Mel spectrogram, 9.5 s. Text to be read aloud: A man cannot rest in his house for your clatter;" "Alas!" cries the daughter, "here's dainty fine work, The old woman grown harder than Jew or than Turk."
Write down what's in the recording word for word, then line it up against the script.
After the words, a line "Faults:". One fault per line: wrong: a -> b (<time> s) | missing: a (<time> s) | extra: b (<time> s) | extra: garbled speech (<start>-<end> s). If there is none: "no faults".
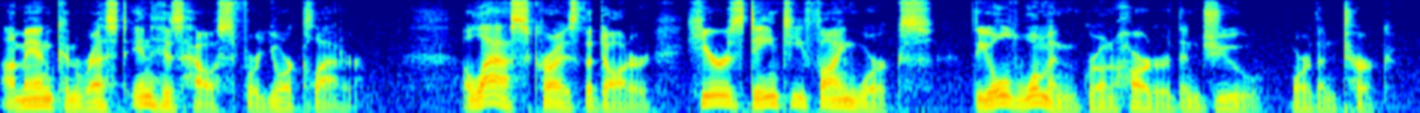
A man can rest in his house for your clatter;" "Alas!" cries the daughter, "here's dainty fine works, The old woman grown harder than Jew or than Turk."
Faults:
wrong: cannot -> can (0.3 s)
wrong: work -> works (5.7 s)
